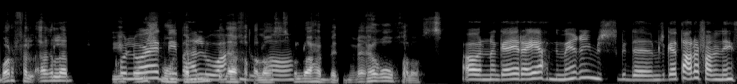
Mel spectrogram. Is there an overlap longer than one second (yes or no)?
yes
